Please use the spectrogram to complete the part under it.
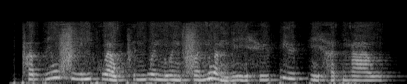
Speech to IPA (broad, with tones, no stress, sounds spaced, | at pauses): pʰ ɐ˨ p̚ iː˥ w f iː˨˧ n kʷʰ aː˨˩ w pʰ ɪ˨˧ ŋ w ɵ˨ n w ɵ˨˩ n f ɐ˨˥ n w ɐ˨˩ ŋ l iː˨˩ h yː˨˥ p̚ j yː˧ k̚ iː˨˩ h ɐ˨ t̚ ŋ aː˨ w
